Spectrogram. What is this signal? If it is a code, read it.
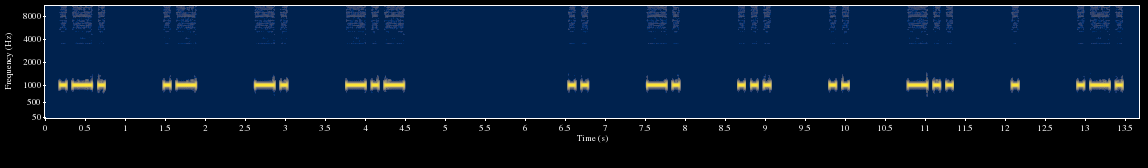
Morse code, heard as a keyed tone, about 15 wpm, spaced as for 8 wpm, 1000 Hz. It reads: RANK INSIDER
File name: qotdfiles / 8wpm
